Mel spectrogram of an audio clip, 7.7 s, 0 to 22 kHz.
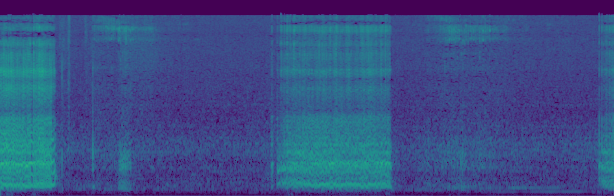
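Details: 3-month-old female French Bulldog puppy asleep after playing all day, snoring with two low, rumbling snores and quiet pauses between.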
